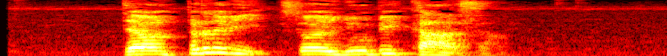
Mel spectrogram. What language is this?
Serbian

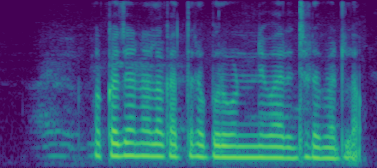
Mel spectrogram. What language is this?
Telugu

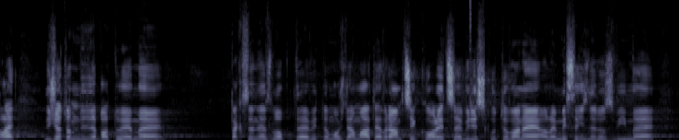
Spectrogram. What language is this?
Czech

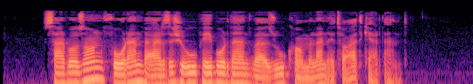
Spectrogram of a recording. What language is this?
Persian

